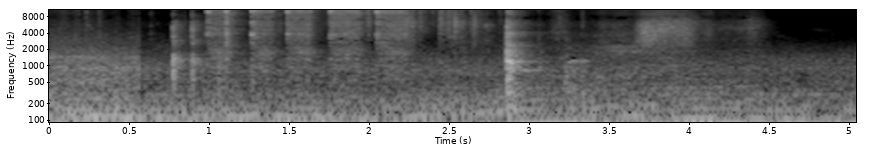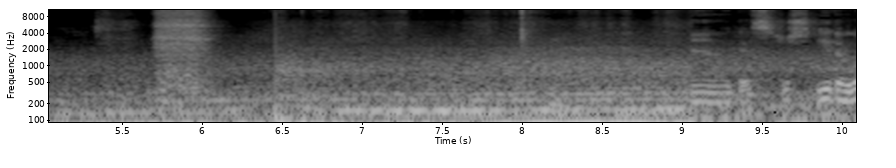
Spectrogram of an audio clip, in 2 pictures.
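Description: A few light clicks and clinks of metal parts being handled in the first three seconds. Then come two short hisses, the louder one about six seconds in, over a steady low hum.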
